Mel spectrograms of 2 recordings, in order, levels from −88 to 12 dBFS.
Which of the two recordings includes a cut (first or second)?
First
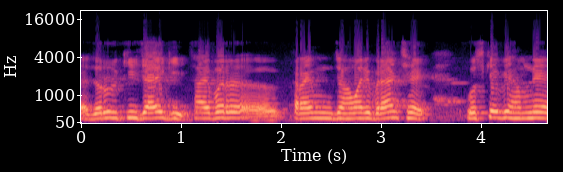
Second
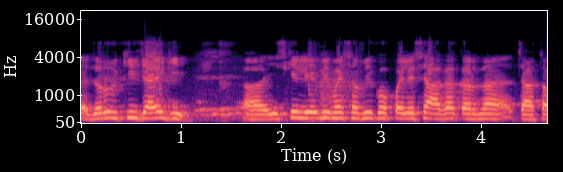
first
